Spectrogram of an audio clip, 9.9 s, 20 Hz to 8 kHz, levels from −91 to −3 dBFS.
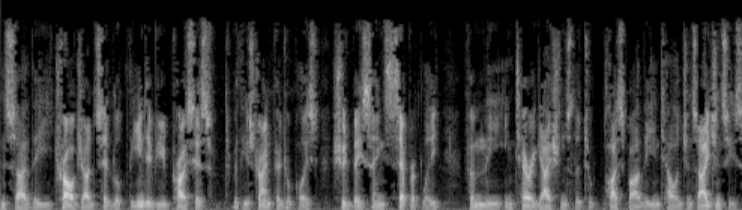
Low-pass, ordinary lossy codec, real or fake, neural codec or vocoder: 7.2 kHz; MP3, 32 kbps; real; none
